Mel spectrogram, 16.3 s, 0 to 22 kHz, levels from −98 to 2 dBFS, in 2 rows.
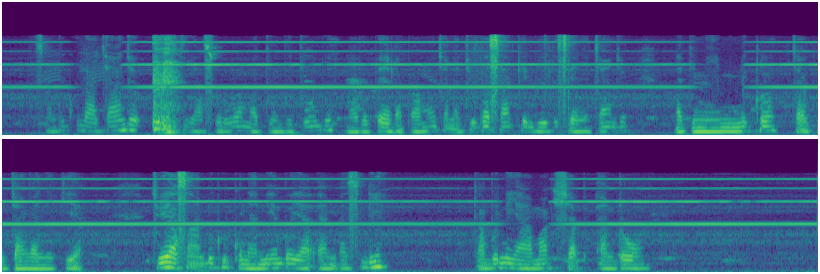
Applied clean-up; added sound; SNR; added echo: none; Bowed string instrument; 2 dB; none.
